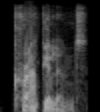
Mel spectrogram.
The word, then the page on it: crapulent: British English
